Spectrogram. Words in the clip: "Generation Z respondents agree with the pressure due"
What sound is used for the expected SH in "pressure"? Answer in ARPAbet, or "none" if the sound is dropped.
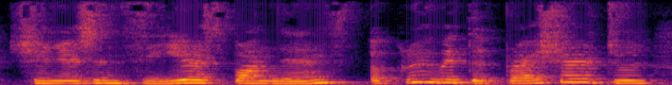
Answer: SH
